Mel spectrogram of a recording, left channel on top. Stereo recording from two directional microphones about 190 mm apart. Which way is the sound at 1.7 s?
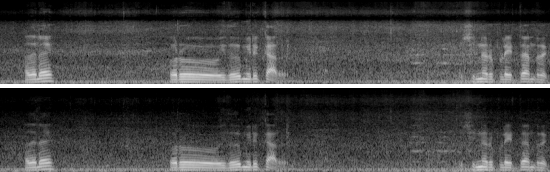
Centre (ahead or behind).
